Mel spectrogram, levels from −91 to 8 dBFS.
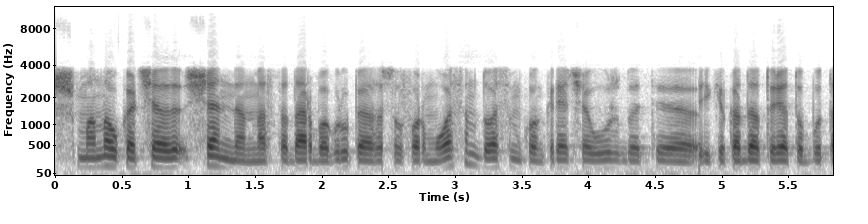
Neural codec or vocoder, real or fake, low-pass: none; real; 10.8 kHz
